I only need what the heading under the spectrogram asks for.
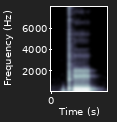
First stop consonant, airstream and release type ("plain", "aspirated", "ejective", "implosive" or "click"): ejective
